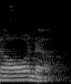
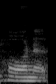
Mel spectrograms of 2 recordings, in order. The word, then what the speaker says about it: honor: sound so because h though h is there it is being silent it is silent hence the sound we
